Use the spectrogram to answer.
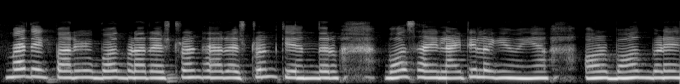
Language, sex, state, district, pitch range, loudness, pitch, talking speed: Hindi, female, Punjab, Pathankot, 295-325 Hz, -13 LUFS, 310 Hz, 185 wpm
